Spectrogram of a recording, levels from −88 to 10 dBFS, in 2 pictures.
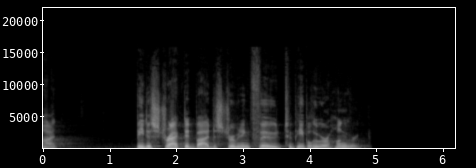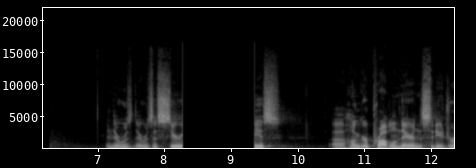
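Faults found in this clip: Rebuffering stall, speech, 4.93–6.28 s: playback drops to silence, then resumes at the exact point it stopped. No audio lost, about 1.35 s added. Player buffer underrun: download fell behind, playback halted until data arrived.

Rebuffering stall, 8.28–9.36 s: same symptom, about 1.08 s of silence inserted, continuity intact on resume. Points to the client player's buffer running dry again under insufficient delivery throughput.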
